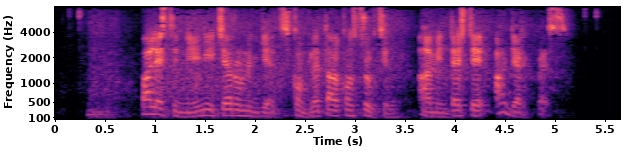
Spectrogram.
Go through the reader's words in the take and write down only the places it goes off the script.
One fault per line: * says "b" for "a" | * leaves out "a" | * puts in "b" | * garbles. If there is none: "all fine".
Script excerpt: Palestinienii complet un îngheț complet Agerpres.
* says "cer" for "complet"
* puts in "al construcțiilor amintește"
